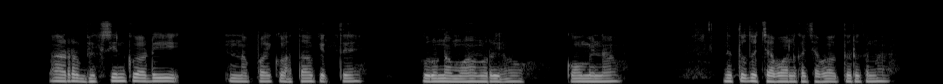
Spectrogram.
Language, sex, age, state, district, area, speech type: Santali, male, 18-30, Jharkhand, East Singhbhum, rural, spontaneous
